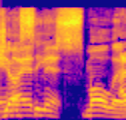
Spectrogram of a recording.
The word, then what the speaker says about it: Jussie Smollett: Jussie Smollett.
